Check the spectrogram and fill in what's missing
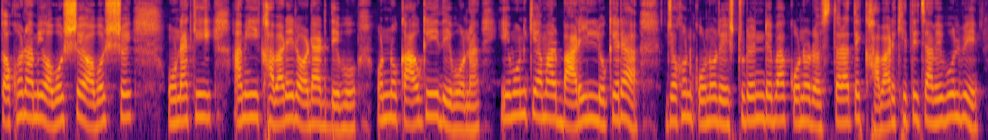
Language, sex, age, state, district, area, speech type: Bengali, female, 30-45, West Bengal, Purba Medinipur, rural, spontaneous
